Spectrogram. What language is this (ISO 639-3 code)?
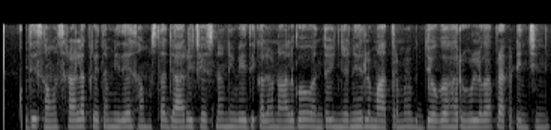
tel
